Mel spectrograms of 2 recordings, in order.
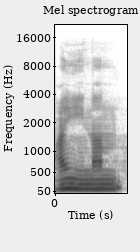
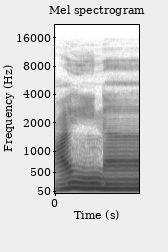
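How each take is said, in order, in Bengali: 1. শব্দটি একটি ন-ধ্বনি দিয়ে শেষ হয়। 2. শব্দটি একটি দীর্ঘ স্বরধ্বনি দিয়ে শেষ হয়।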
